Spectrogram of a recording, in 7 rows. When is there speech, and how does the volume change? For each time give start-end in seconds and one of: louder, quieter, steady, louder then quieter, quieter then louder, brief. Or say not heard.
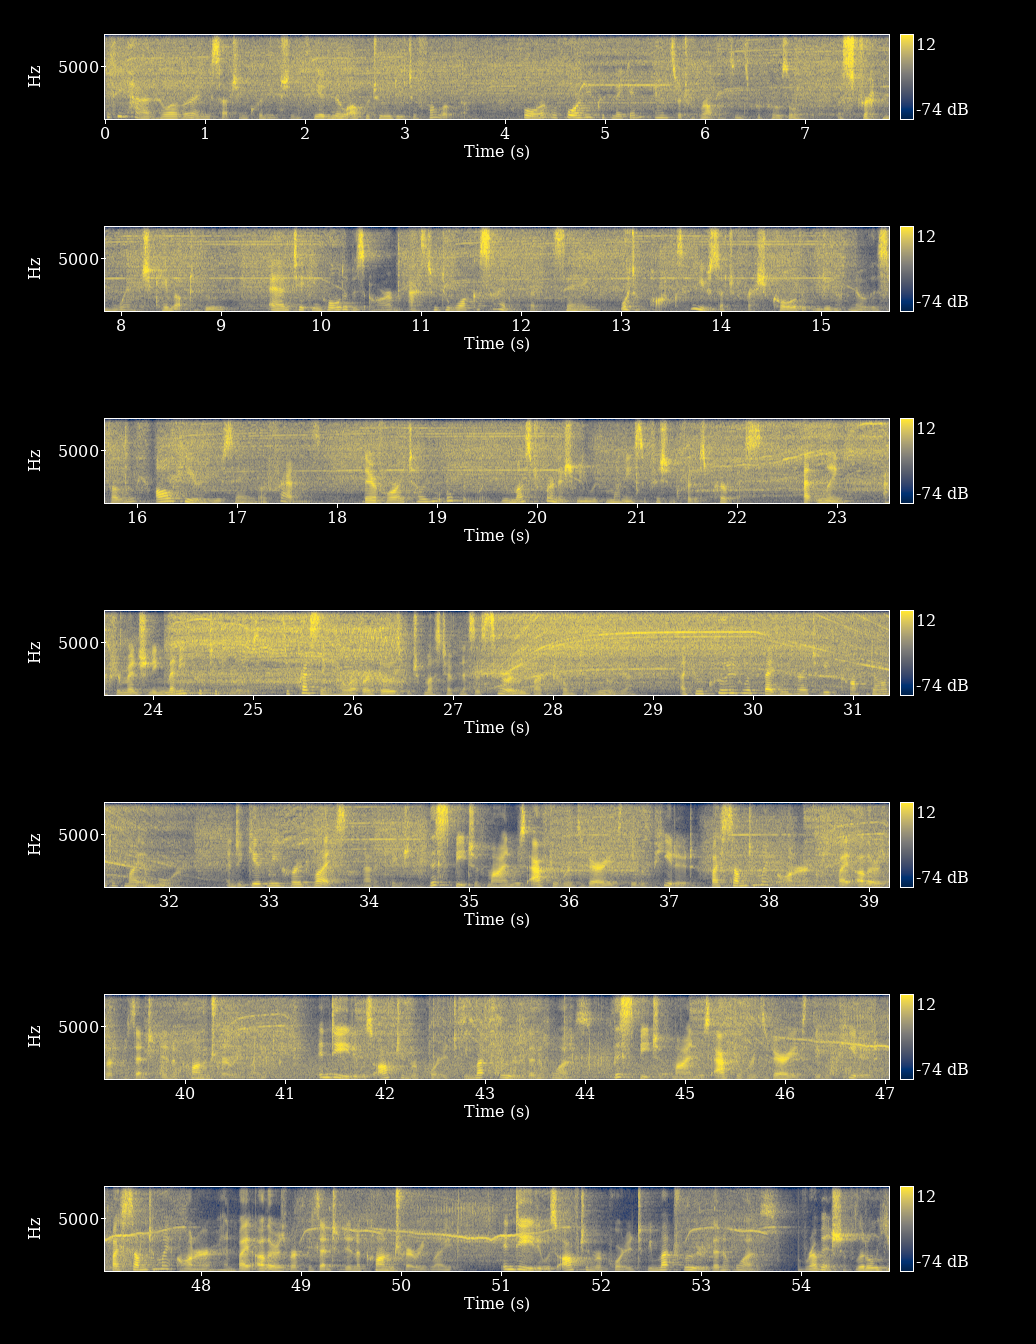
0.0-54.8 steady.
